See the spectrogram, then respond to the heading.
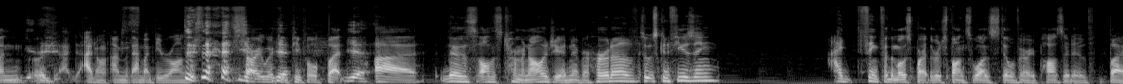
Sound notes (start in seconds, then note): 1.8 laughs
